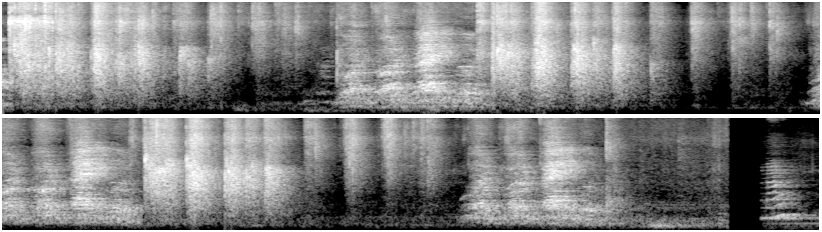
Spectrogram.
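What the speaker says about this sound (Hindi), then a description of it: "गुड ताली बजा।" An audience at the closing ceremony of a college Rovers-Rangers camp breaks into loud, close clapping in several long bursts separated by brief pauses, with a voice speaking between them.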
